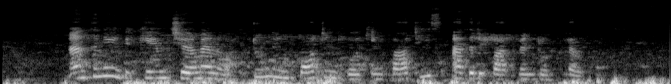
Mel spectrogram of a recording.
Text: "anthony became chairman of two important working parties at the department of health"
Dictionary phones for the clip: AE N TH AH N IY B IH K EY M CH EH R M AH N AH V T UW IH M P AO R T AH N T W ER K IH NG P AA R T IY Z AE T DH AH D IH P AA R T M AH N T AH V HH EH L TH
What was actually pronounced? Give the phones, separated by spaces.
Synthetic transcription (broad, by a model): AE N T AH N IY B IH K EY M CH EH R M AH N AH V T UW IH M P AO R T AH N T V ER K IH NG P AA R T IY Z AE T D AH D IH P AA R T M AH N T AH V HH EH L T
